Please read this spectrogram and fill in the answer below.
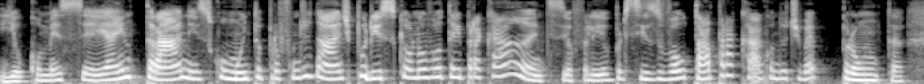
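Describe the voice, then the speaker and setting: At a moderate pace, a woman with a dark, mellow tone speaks at a fairly high pitch that swings very widely. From Minas Gerais, Brazil. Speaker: physiotherapist and therapist. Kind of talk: podcast interview.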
